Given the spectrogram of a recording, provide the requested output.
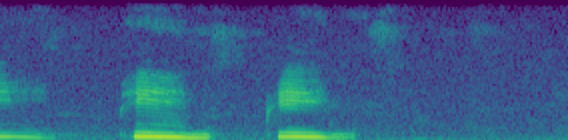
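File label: "beam", spoken word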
